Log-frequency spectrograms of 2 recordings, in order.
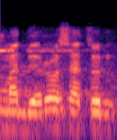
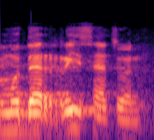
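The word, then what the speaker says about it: مُدَرِّسَة: ini jangan sampai salah jangan sampai salah membacanya Jangan sampai dibaca Hiya madrosatun hunaka atau Hiya mudarosatunah ti mudarrisatun gitu ya hya mudarisatun Hun baabtaal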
